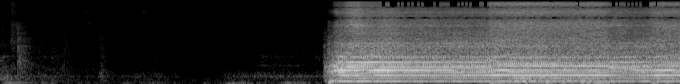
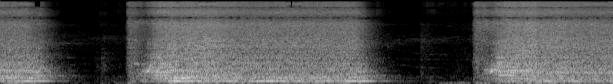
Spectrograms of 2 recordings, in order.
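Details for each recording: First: Pumkin Chicaco pressure washer with no-pressure fault, mid-repair after valve work: motor runs on with a steady pump throb about four per second and never auto-stops. Pressure has improved but is not full, likely not reaching cut-off pressure. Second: Pumkin Chicaco high-pressure washer, originally with no pressure, tested after repair: motor and pump hum steadily with a strong spray hiss, cutting out twice between runs. Pressure is back strong and adjustable, and the unit works normally.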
